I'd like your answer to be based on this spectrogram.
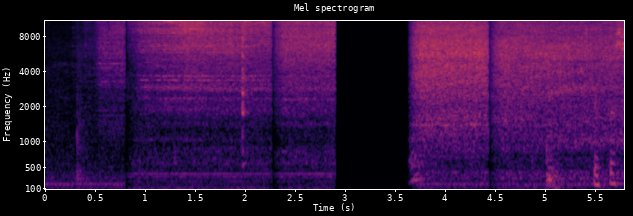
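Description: Steady hissing sizzle of bacon cooking in a Bacon Express countertop cooker set to crispy, with billowing steam, continuous and close, broken by a short stretch of silence before the sizzling resumes.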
